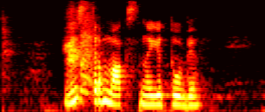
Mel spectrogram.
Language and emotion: Russian, positive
